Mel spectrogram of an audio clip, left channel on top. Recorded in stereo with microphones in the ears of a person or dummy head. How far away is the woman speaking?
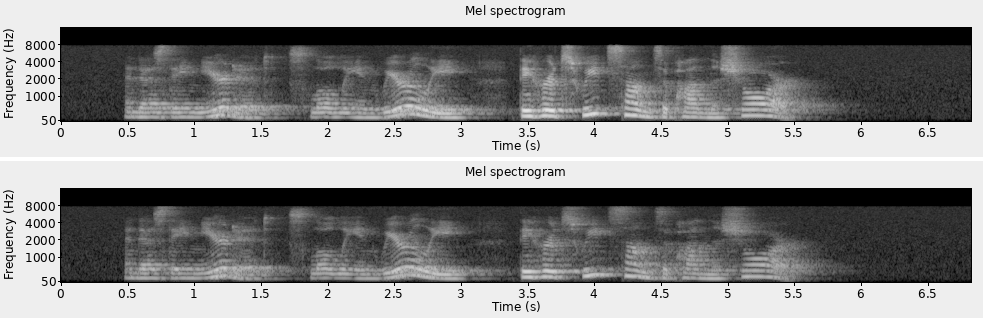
About 1.9 m.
